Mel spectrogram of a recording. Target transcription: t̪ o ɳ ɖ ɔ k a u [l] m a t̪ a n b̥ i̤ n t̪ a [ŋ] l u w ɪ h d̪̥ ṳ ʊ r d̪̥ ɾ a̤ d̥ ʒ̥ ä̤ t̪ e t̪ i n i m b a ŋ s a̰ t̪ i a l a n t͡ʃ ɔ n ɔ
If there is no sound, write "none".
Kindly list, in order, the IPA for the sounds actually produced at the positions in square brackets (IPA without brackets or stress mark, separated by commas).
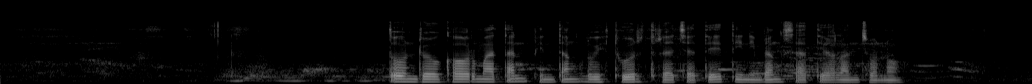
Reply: r, ŋ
